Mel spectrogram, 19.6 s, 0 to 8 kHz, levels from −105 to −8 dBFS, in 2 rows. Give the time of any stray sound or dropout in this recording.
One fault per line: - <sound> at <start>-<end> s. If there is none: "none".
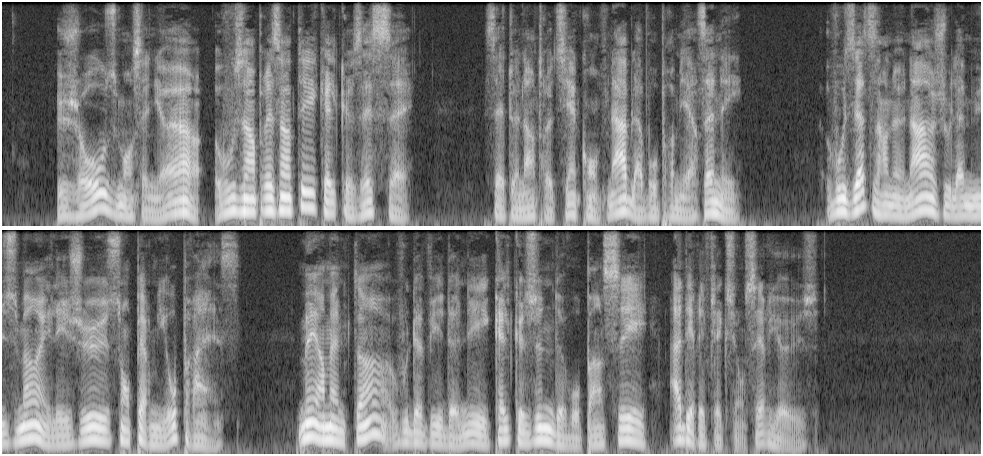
none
